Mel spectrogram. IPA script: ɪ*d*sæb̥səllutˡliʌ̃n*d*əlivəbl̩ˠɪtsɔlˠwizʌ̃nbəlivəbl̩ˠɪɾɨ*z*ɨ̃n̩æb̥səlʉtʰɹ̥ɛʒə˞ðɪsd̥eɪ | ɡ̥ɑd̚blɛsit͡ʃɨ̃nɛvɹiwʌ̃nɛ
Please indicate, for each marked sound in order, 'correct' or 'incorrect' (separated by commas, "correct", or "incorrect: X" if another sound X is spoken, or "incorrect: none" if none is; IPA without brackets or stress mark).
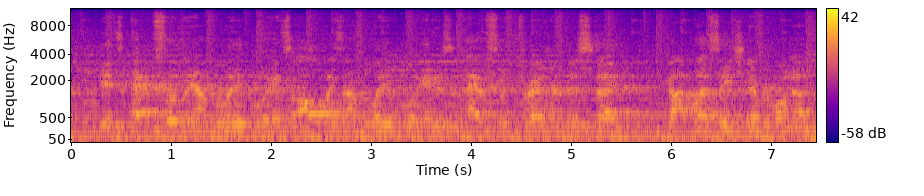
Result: incorrect: t, incorrect: b, correct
